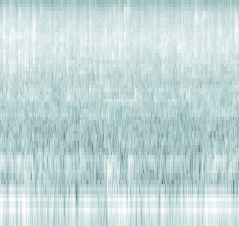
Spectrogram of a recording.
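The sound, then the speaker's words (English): Hot water gushes steadily from a tap, a continuous, fairly loud rushing splash that holds an even level throughout, with no voices. “Good thing I have lots of hot water.”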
